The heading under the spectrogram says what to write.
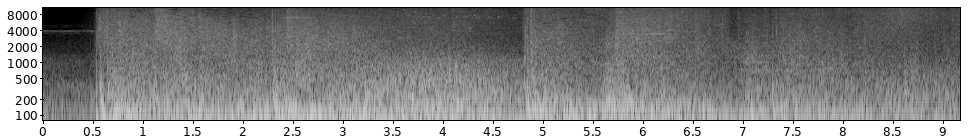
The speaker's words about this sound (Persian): انفجار دوم، 17 اوت 2025، ساعت 12:30 نیمه شب.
